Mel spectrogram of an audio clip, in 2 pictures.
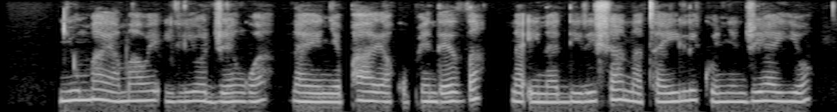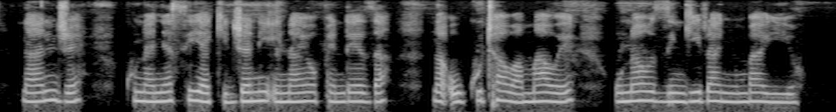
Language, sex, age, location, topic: Swahili, female, 36-49, Kisii, education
